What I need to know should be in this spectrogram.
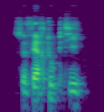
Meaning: to lie low, to keep quiet
- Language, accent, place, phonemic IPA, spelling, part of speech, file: French, France, Lyon, /sə fɛʁ tu p(ə).ti/, se faire tout petit, verb, LL-Q150 (fra)-se faire tout petit.wav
